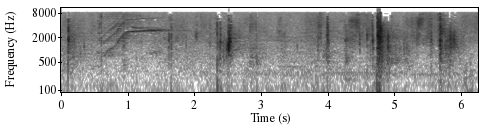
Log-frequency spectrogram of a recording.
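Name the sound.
door being opened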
